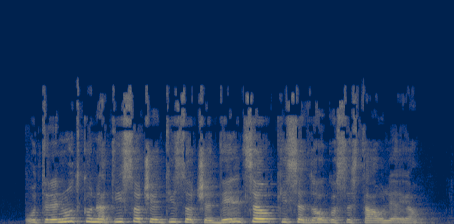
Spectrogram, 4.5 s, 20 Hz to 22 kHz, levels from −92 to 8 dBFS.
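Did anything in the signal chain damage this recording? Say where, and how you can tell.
Yes: throughout, the speech sounds dull and gurgling, with nothing above 14.2 kHz; likely codec-stage MP2 compression starving upper sub-bands, fitting about 64 kbps.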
